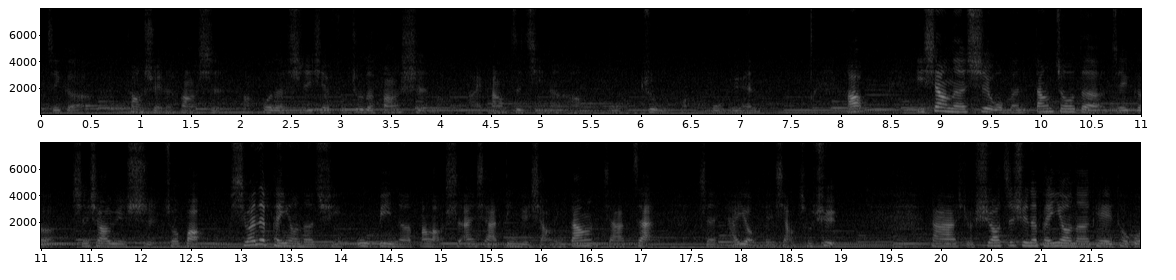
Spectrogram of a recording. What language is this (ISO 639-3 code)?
zho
